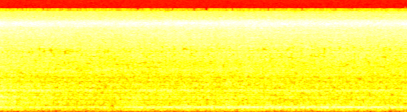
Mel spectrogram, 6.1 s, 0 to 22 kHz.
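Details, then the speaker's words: Stock RV roof vent fan, old low-tech motor: steady loud rushing whoosh with constant low hum, about 76–78 dB measured right next to the fan; later replaced with a quiet PC fan. "It's reading about 78, 76 decibels, right up there next to the fan. Needless to say, not my favorite."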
